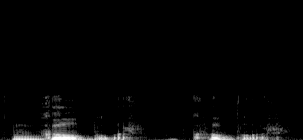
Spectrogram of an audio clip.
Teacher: We could also use vowel harmony and have the prefix be dependent on the root and have gavar, kavar, but gobur, kobur. So the roundedness of the vowel triggers a roundedness in the prefix as well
